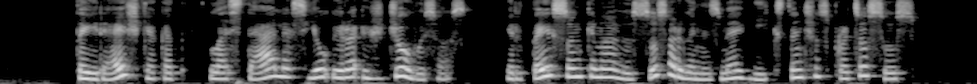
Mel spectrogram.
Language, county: Lithuanian, Šiauliai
